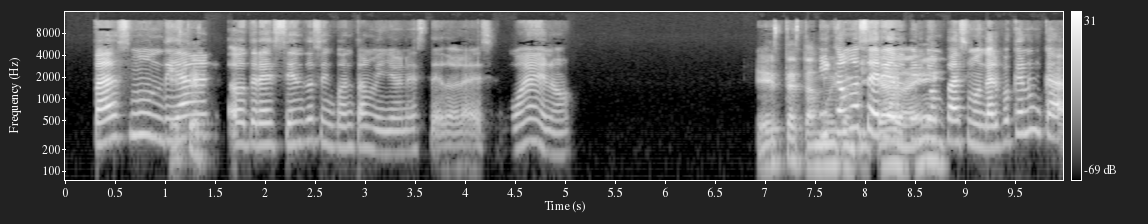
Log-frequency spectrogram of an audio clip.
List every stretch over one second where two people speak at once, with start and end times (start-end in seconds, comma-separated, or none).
7.5-8.8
